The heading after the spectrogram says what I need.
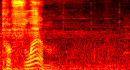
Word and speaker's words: phlegm: Because if it was silent P and silent G, it'd be phlegm. But the P and H make an F sound. So it's not silent. It's just transformed because of the H.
